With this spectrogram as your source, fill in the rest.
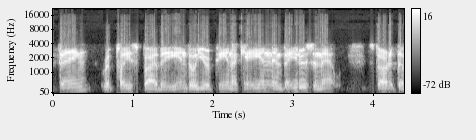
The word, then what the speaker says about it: Achaean: And once the Minoans gave way to the Indo-European Achaean, I believe that's how it's pronounced, it's spelled Achaen.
